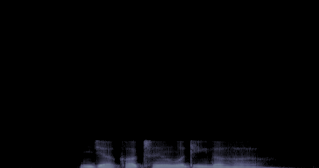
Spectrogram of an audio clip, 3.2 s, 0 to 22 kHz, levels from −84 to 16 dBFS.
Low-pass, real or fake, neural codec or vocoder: 3.6 kHz; fake; codec, 16 kHz in and 24 kHz out, 0.9 kbps, LongCat-Audio-Codec, four codebook decoder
